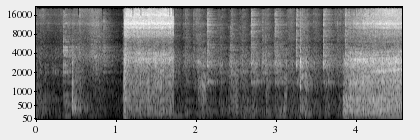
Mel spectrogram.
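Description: Mixer grinder grinding coriander seeds and dried chillies into gun powder, a loud steady whirring motor in bursts, a short pulse followed by pauses with quieter clatter, then a second sustained run at the end.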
